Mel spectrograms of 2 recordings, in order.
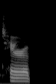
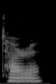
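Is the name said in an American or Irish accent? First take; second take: American; Irish. First: The name is said with an American accent. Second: The name is said with an Irish accent.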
